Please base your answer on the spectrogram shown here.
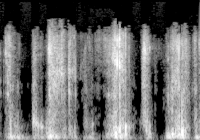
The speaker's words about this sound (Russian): Лошадь схватила нос морковку и с удовольствием ее съела.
